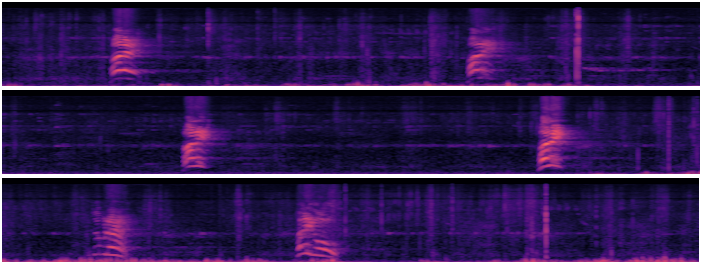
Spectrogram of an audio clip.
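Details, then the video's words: Running hounds hold a wild boar at bay, giving spaced, drawn-out bays every three to four seconds, six in all, with rustling, footsteps and low rumbling movement in the background. "chiens courants au ferme sur sangliers"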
